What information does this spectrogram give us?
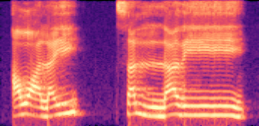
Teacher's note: ٹھیک ہے، سل سلذی، زال کا مخرج بھی آپ کو کئی دفعہ بتا چکا ہوں کہ زبان کی نوک اوپر والے دانتوں کے نچلے حصے سے لگے تو زال پڑھا جاتا ہے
